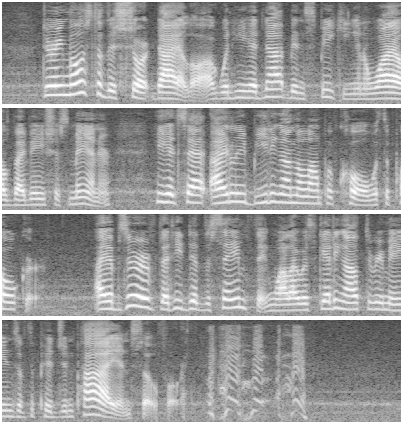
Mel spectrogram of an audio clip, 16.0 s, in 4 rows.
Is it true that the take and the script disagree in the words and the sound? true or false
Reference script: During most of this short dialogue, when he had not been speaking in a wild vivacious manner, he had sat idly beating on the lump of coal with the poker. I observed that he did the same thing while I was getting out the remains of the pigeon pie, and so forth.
true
